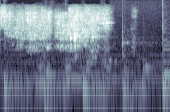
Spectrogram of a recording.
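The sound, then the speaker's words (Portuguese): Two measured cups of water pour steadily into a microwave cooking bowl holding rice, stock and dehydrated onion, about a second of splashing rush that tapers into a few trickles and drips, with a brief louder splash at the very end. No one speaks. “Vou colocar então, também já medi duas chávenas de água”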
